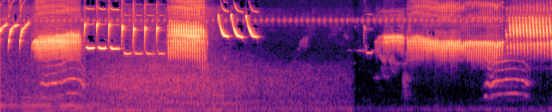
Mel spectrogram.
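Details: Gloster canary training song: buzzing rolls alternate with sharp clipped notes and falling whistled slurs, then a brief pause before a steady high hum and renewed rapid buzzy trills.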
